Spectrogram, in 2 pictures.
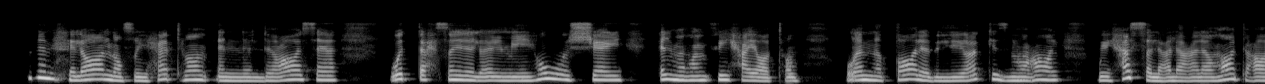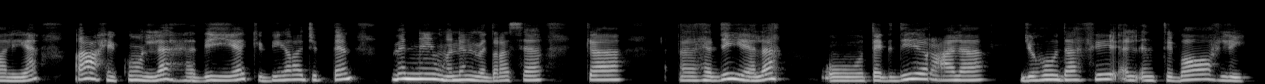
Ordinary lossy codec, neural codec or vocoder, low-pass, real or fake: none; codec, 32 kHz, 1.9 kbps, SNAC; 7.2 kHz; fake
